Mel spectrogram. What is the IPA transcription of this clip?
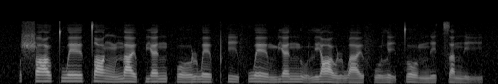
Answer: ʂ ɑ˦ ʊ̯ t̪ w e˦ ɪ̯ t̪ ɑ˥˨ ŋ n̪ a˥˨ ɪ̯ p j ɛ˦ n p o˨˦ ʊ̯ ɻ w e˧ ɪ̯ pʰ i˥˨ f w e˥˨ ɪ̯ m j ɛ˦ n ṵ˨˩ l j ɑ˥˨ ʊ̯ ɻ w a˨˦ ɪ̯ f u˨˦ l ḭ˨˩ t̪ o˥˨ ʊ̯ n̪ i˨˦ t͡s a˥˨ n ḭ˨˩

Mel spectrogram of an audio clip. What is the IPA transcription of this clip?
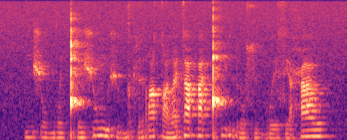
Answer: i˩ ʃ o˩ ɡ o˩ e̯ ǃʰ e˩ ʃ o˥ ŋ ʉ˩ ʃ ʉ˩ ɡ ʉ˩ ħ r a˥ tˤ i˩ l e˥ t a˥ f a˥ ǃʰ i˥ r o˩ s ʉ˩ ɡ o˩ e̯ s e˩ ħ a˥ o̯

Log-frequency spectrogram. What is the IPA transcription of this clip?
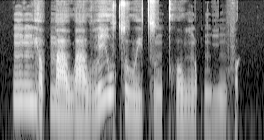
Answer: ŋ ɐ˥ ŋ j ɐ˨˥ p̚ m aː˧ w aː˨˧ w l iː˥ w t͡s uː˨ j t͡s ʊ˨˩ ŋ kʰ o˥ w ŋ ɐ˧ p̚ ŋ iː˨ ŋ f ɐ˥ k̚

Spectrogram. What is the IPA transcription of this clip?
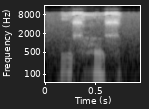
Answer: ð ʏ ʃ h œ ʃ

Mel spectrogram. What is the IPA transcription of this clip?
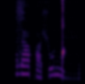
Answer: z a˥ qʷ ɨ˩ ʃ u˥ ŋ͡ǃ ɛ̤˩

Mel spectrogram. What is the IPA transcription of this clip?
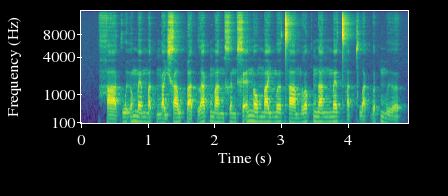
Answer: h aː˨˩ k w ɨ̰˧˥ ə̯ m ɛ˨˦ m a˨˩ t̚ ŋ a˨˩ j x a˨˦ w ɓ a˨˩ t̚ l a˦˥ k̚ m a˧ n x ə˧ n x ɛ̰˧˥ n ɔ˧ m a˧ j m əː˧ t̪ʰ aː˧ m l ɔ˦˥ k̚ n a˧ n m ɛ˧ t̪ʰ a˨˩ t̚ k w a˨˩ k̚ l ə˦˥ p̚ m ɨ˨˩ ə̯

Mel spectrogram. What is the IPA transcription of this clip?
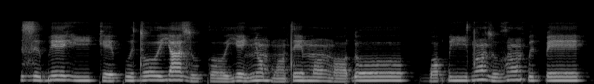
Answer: z ɨ˦˨ b eː˦ ɣ iː˧ k e˨ kʷ ɨ˧ d oː˦ j a˦ z u˨ k oː˨ j e˦˨ ɲ ɔ̃˦ b ɔ̃˨ t e˦ m ɔ̃˧ ŋ ɔ˨ ɗ oː˦ | ɡ͡b ɔ˨ k͡p iː˧ d ɔ̃˦ z u˨ ɣ ɔ̃˦ k͡p ɨ˧ k͡p e˦

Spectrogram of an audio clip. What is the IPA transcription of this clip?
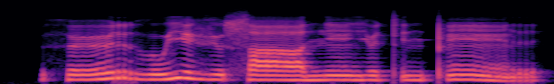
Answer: θ øː r ð u j ɪ vʲ u s aː nʲ ẽː j ʏ tʼ ɪ nʲ pʼ ẽː r

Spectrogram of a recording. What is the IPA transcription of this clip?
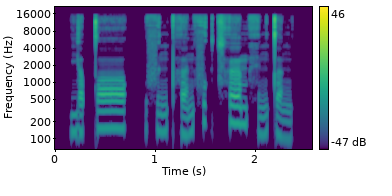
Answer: j ɐ˧ p̚ t̪ ɔː˥ | f ɪ˨˧ ŋ pʰ ɐ˨˥ n f ʊ˥ k̚ t͡sʰ œː˥ m h ɪ˨˥ ŋ t̪ ɐ˨ ŋ

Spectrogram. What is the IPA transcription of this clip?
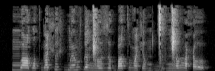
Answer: m o dˤ u tˤ ɡ ə ʃ u ʃ ɡ͡b ə̃ v ɗ ʌ ŋ͡ǁ o z o ɡ͡b o tˤ v ə̃ ʃ ʌ v m u ɡ͡ǀ ɨ v ŋ͡ǁ ʌ ɦ ɒ ħ o

